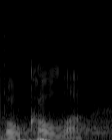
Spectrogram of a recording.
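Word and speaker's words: Voccola: Last name is spelled V as in Victor, O-C-C-O-L-A, pronounced Vocola.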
